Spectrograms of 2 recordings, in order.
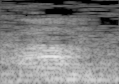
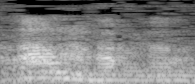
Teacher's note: Dua bagian yang berbenturan. Yang pertama bibir atas dan bibir bawah berbenturan. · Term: mim sukun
